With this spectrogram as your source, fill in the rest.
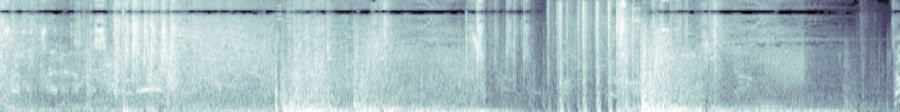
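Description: Explosions and booming blasts from a predator missile strike in Call of Duty, mixed with dense bursts of gunfire over continuous loud game action, with heavy impacts near three and six seconds.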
